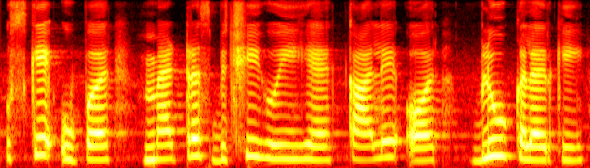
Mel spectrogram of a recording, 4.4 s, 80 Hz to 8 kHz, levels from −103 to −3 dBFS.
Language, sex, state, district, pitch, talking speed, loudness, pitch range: Hindi, female, Jharkhand, Garhwa, 240 Hz, 150 wpm, -15 LUFS, 230-270 Hz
